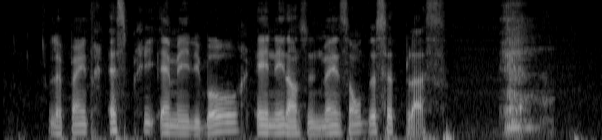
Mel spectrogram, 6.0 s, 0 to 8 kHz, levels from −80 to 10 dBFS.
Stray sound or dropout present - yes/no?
yes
